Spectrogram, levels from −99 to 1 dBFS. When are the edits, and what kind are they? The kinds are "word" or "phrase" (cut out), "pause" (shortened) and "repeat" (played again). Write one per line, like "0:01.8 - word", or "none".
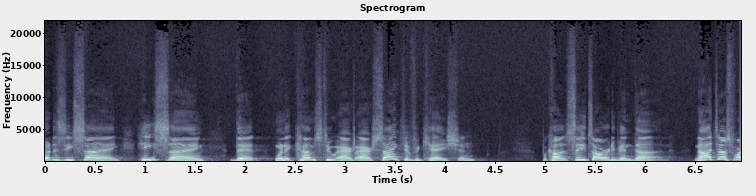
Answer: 0:03.1 - repeat
0:05.4 - word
